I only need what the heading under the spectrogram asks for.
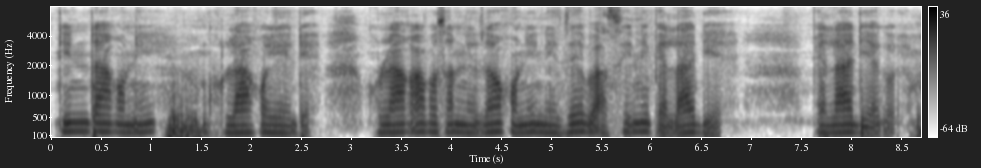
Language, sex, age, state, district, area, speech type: Assamese, female, 45-60, Assam, Sivasagar, rural, spontaneous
